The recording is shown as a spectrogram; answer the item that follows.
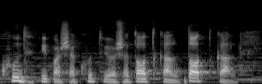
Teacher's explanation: দ ও ধয়ের জায়গাতে অঘোষ অল্পপ্রাণ ধ্বনি হয়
